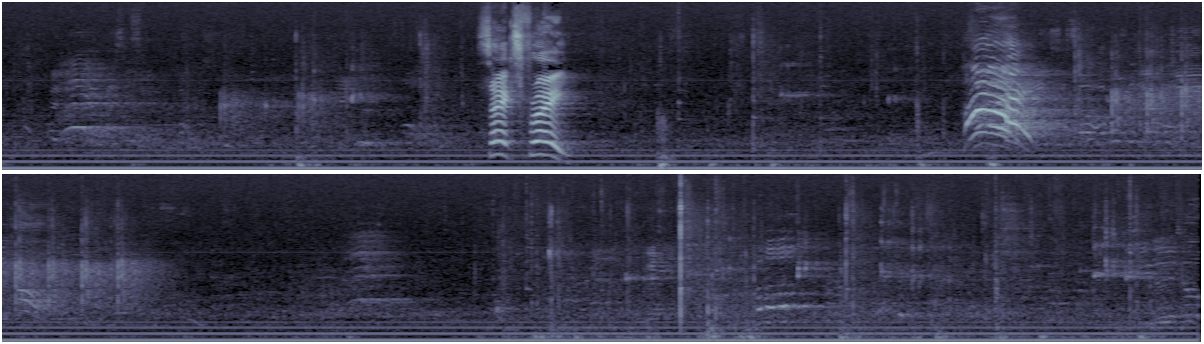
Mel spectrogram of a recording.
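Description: Sports shoes squeak on a hard court floor.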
